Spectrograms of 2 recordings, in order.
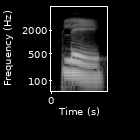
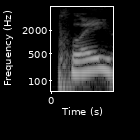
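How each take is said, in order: First: The word ends in a plain single vowel. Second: The word ends in a gliding ay vowel. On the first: The speaker calls it wrong. "আমরা normally বলি প্লে" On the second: The speaker calls it right. "Rules অনুযায়ী প্লেই হবে"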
